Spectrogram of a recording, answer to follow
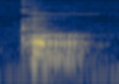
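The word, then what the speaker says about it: כל: it's spelled with hollam both forms are pronounced kol kanaf it's a feminine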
